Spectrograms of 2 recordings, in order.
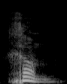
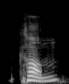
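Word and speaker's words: חם: So it's chum. Chum is the proper pronunciation. Of course, you're going to hear brothers say come.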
